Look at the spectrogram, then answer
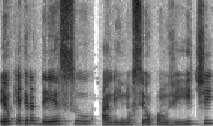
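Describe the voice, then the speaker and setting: At a very slow pace, a woman of medium pitch speaks with fairly even intonation. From Bahia, Brazilian Northeast. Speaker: Candomblé priestess. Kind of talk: interview.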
